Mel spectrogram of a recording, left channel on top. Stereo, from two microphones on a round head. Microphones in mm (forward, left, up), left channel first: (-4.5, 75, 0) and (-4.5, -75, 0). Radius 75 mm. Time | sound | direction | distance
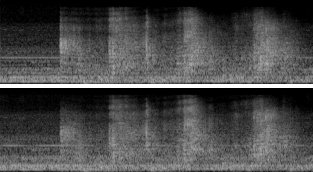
0.6 | footsteps | 35° left (ahead or behind) | 1.0 m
